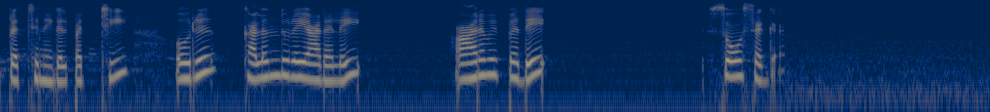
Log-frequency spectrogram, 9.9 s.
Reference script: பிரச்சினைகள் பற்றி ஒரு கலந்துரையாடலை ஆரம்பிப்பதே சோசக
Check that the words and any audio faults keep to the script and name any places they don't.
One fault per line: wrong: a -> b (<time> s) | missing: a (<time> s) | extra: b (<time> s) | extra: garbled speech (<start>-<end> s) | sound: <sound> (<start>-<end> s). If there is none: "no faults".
no faults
